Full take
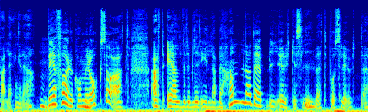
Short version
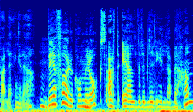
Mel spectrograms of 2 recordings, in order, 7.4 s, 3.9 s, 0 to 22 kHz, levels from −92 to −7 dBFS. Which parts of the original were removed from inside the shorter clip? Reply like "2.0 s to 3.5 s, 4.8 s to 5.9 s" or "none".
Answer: 2.1 s to 3.0 s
